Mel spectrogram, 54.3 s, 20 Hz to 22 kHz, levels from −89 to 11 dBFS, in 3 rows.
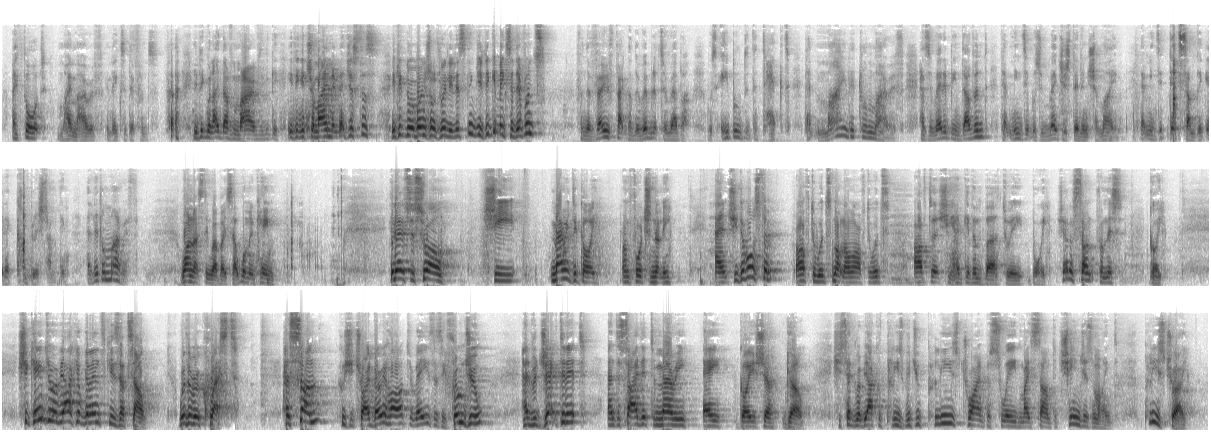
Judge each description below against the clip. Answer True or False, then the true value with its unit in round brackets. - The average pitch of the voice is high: True (215 Hz)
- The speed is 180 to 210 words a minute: True (185 wpm)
